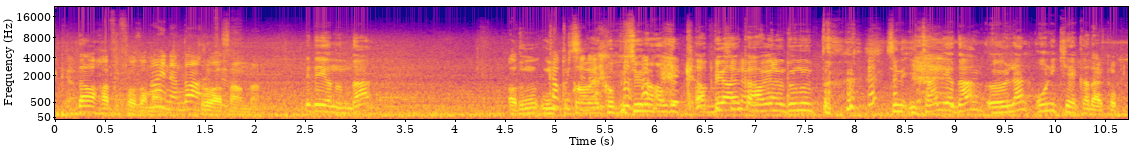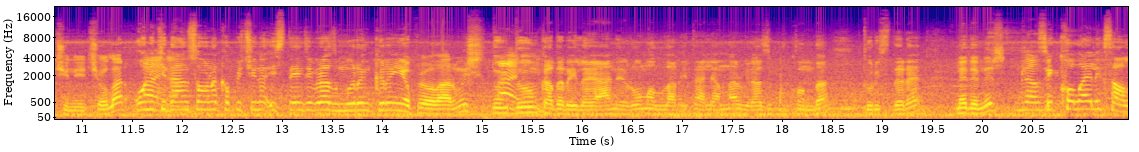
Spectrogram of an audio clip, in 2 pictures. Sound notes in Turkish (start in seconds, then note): 8.7 kahkaha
